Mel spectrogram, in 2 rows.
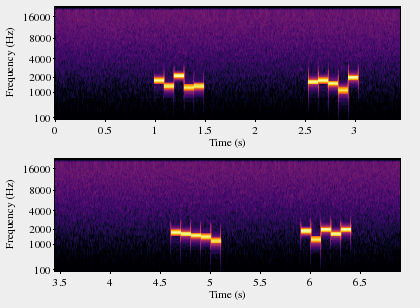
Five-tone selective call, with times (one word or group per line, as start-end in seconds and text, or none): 1.0-1.5 84434
2.5-3.0 78610
4.6-5.1 87652
5.9-6.4 93070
